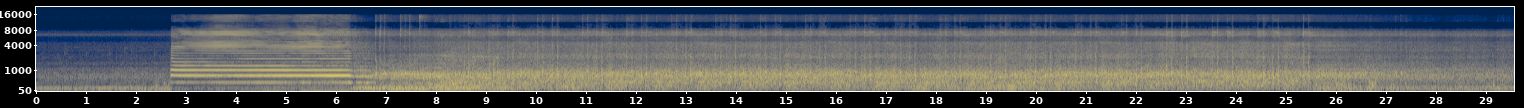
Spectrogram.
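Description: Hyundai Rotem-built diesel-electric locomotive 3021 of a Bangladesh Railway express sounds one long horn blast of about three and a half seconds, which cuts off sharply. Before it, the train's rumble grows as it approaches. The intercity coaches then pass close at speed with a steady rumble and clatter of wheels on rail, fading near the end as the train moves away.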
